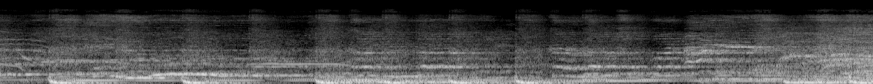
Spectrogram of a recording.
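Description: Live K-pop song heard loud from the audience at a concert: a woman singing into a microphone over a backing track with a heavy bass beat.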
